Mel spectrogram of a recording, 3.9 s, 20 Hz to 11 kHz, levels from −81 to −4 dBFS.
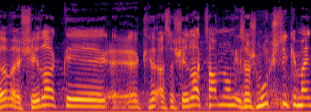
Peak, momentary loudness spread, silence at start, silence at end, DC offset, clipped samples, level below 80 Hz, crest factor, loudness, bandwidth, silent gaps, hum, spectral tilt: -6 dBFS; 5 LU; 0 s; 0 s; 3%; under 0.1%; -52 dBFS; 12 dB; -18 LUFS; 10.5 kHz; none; none; -5 dB/octave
